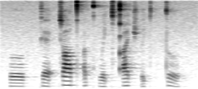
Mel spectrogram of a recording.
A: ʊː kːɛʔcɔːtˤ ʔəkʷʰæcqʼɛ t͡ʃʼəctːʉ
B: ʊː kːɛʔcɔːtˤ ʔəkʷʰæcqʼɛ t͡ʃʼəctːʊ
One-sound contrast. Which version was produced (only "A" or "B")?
B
